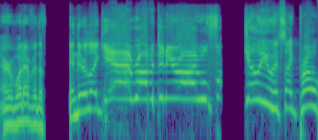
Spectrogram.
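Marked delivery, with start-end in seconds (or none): 1.3-3.4 mock angry, furious tone, higher. Imitating an angry voter threatening Robert De Niro: imitating a furious voter. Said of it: "why are you so mad?".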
